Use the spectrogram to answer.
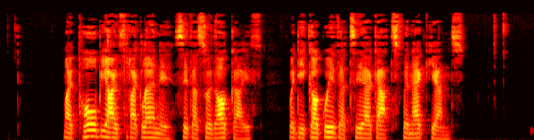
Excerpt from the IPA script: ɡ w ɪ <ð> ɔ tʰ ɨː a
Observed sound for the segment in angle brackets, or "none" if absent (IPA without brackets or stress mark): ð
